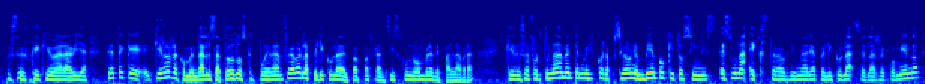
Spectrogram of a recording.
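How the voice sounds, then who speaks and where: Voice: medium pitch, fast, darkish tone. A show host interviewing a guest, often summing up the guest's points. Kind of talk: hosting an interview.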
